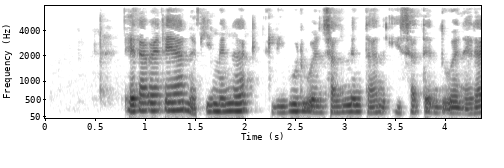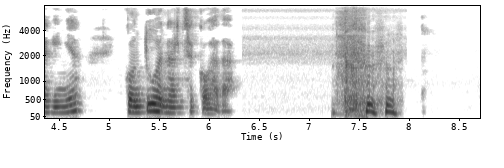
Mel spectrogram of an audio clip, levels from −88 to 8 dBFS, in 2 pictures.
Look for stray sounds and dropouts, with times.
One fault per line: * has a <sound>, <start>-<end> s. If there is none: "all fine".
* has a laugh, 7.2-7.9 s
